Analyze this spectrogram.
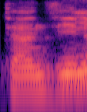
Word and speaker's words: Tanzina: So, uh, by the way, Tanzina, am I pronouncing your name correctly? Is it Tanzina? Yes, you are.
